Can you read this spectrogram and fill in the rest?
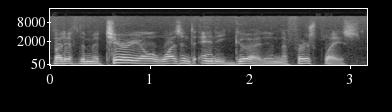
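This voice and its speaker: A man's voice: mid-range voice, expressive, moderate pace, mellow, rough recording. An American man, a radio broadcaster, talking reflectively in an interview.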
